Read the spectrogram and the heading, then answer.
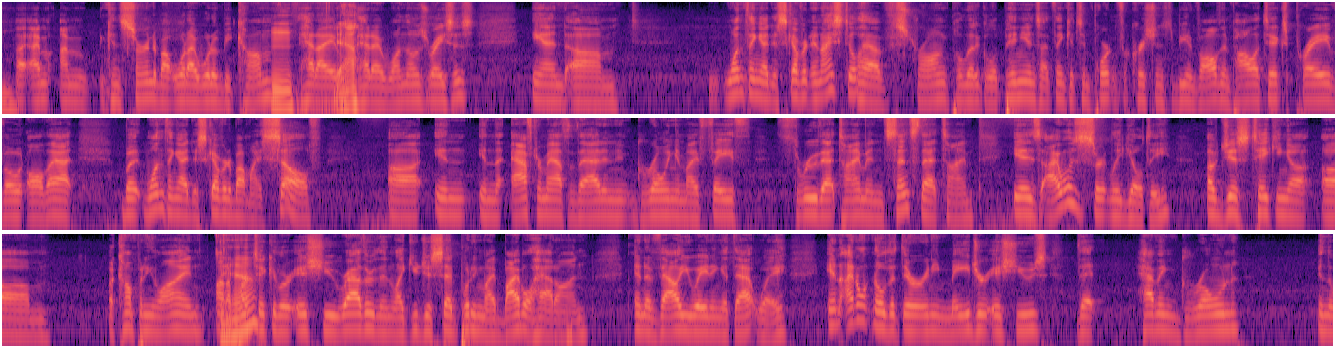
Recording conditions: busy venue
